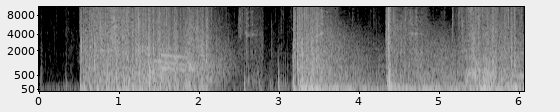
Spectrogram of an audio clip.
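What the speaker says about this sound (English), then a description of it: "Motherfuckers blind firing!" Heavy gunfire in the PSVR shooter Firewall, loud sustained bursts of rapid shots crackling almost continuously, with brief pauses between volleys.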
